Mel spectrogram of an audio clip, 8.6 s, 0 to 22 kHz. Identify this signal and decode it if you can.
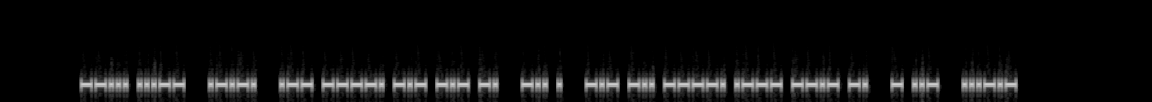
Morse code, heard as a keyed tone, about 46 wpm, 700 Hz. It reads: 73 <AR> W9KKN DE KD9JQN TU <SK>
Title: Practice QSO - Exchange 4 - Ending - 45wpm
